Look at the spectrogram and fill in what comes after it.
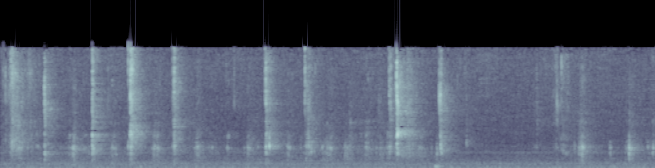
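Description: Close-miked chewing of a Thai lettuce wrap, with irregular crisp crunches of fresh lettuce leaf.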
